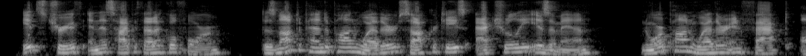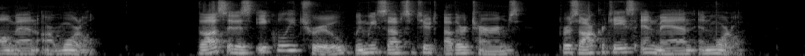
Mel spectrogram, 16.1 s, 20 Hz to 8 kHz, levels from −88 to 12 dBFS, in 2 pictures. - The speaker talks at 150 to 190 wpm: Yes, average, 155 wpm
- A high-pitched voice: No, medium, 140 Hz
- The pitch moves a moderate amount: No, wide, 5.9 semitones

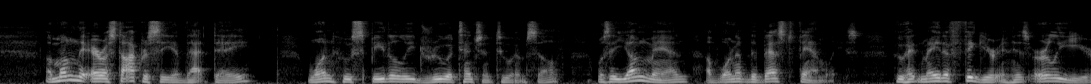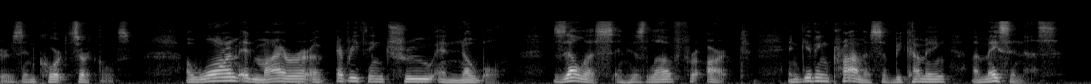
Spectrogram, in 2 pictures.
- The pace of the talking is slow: No, average, 155 wpm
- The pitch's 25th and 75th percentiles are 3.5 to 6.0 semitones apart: Yes, average, 3.8 semitones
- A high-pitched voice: No, low, 120 Hz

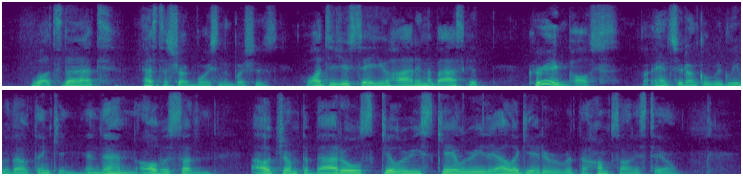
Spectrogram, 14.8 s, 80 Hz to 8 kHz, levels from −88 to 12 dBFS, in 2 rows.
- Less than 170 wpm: No, average, 185 wpm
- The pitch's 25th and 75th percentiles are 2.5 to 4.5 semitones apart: No, average, 5.2 semitones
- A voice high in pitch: No, medium, 145 Hz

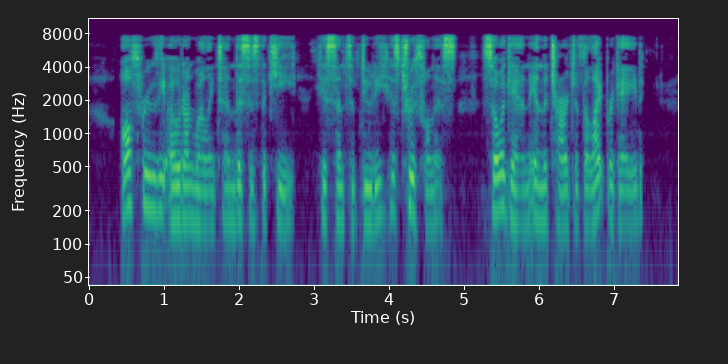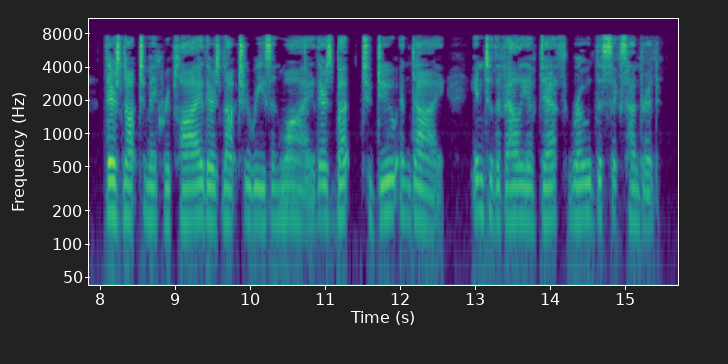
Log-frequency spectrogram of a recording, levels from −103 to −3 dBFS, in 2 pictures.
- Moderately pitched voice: Yes, medium, 165 Hz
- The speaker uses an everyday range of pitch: No, narrow, 1.9 semitones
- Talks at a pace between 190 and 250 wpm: Yes, average, 200 wpm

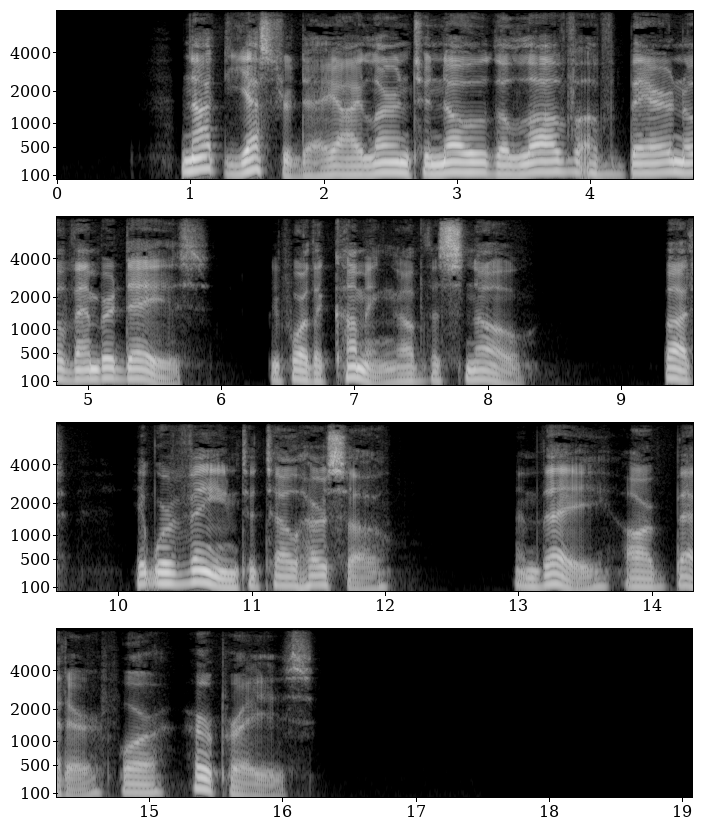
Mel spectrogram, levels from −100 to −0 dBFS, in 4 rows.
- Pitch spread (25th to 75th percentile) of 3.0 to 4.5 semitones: No, average, 4.9 semitones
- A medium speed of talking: No, slow, 90 wpm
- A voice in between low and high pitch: No, low, 110 Hz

